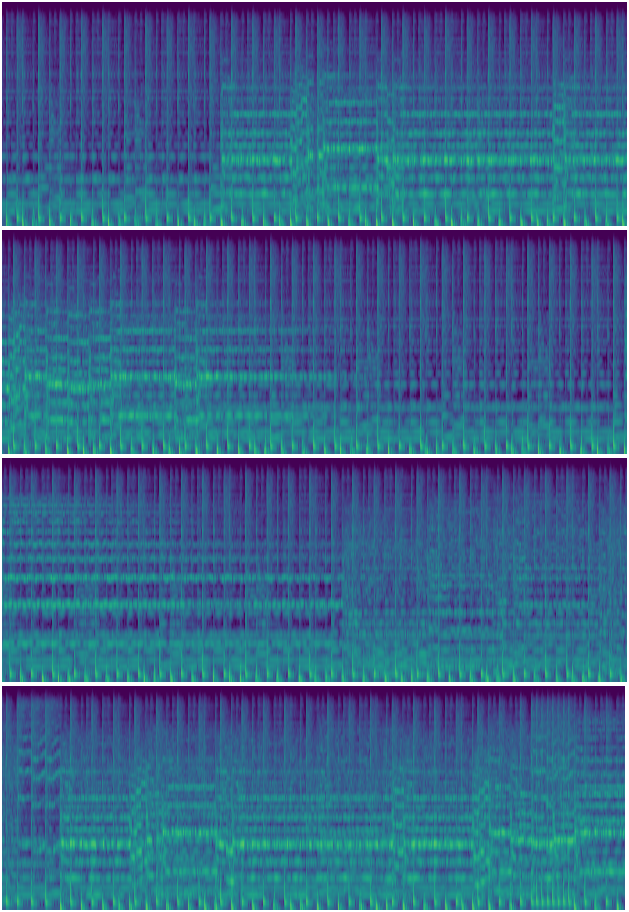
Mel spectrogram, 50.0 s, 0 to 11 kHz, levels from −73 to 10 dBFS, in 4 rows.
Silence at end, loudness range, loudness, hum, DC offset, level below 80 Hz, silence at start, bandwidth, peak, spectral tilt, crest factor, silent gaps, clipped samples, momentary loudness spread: 0 s; 6 LU; -22 LUFS; none; 0.3%; -30 dBFS; 0 s; 11 kHz; -4 dBFS; -4.5 dB/octave; 18 dB; none; under 0.1%; 7 LU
